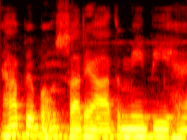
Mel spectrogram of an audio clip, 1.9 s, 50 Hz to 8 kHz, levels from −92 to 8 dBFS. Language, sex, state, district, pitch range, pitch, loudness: Hindi, male, Jharkhand, Deoghar, 110-120 Hz, 110 Hz, -13 LUFS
